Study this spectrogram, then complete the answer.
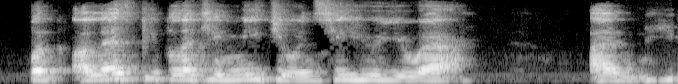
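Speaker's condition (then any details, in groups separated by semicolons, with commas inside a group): Cerebral palsy; speech affected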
